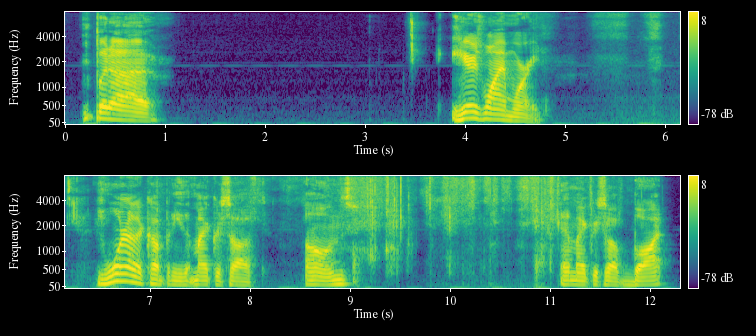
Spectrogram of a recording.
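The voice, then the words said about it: Hoarse, worn-out voice. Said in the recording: “I'm losing my voice from hollering.”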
